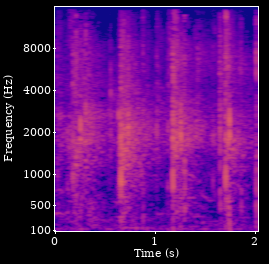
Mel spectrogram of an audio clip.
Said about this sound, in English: So clap your hands. That's a part of it. There are lots of ways. Yeah. Woo! Clap your hands. Yep. So clapping your hands is a way.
